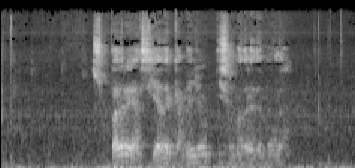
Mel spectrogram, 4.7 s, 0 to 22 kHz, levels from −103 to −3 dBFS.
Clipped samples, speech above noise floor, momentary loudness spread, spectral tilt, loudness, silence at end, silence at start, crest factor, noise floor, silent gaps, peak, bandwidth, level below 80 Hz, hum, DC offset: under 0.1%; 27 dB; 19 LU; 1 dB/octave; -19 LUFS; 0.15 s; 0.15 s; 24 dB; -49 dBFS; none; 0 dBFS; 17 kHz; -50 dBFS; none; under 0.1%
